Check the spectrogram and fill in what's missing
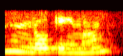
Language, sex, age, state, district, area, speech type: Tamil, female, 18-30, Tamil Nadu, Namakkal, urban, conversation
